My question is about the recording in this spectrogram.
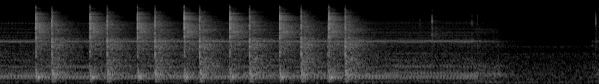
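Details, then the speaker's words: Chevrolet C10 two-speed wiper motor and switch tested from a junkyard truck, switch body providing ground, slow and fast speeds, no park function: sharp regular clicks about twice a second then stops; wiper motor works normally. "so this thing didn't go to the junkyard for a bad wiper motor but uh the two-speed wiper motor and the uh switch for the wiper juice uh works just fine"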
